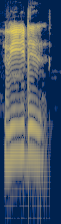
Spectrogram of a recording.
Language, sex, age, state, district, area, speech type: Tamil, male, 18-30, Tamil Nadu, Krishnagiri, rural, read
